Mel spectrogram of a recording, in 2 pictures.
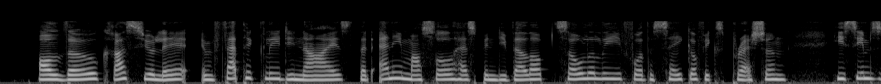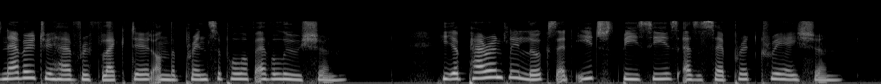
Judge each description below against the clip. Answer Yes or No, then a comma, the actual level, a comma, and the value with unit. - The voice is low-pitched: No, high, 230 Hz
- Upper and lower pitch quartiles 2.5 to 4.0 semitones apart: Yes, average, 2.8 semitones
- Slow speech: Yes, slow, 125 wpm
